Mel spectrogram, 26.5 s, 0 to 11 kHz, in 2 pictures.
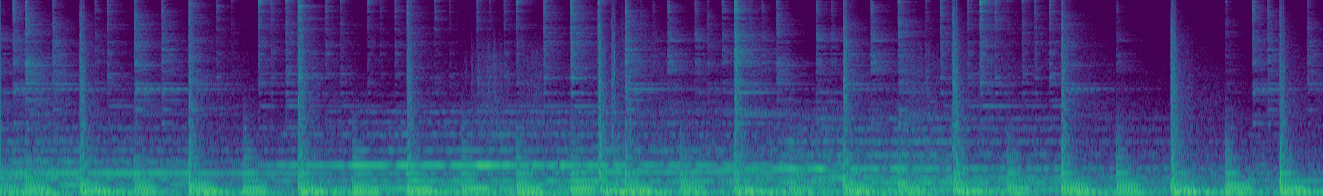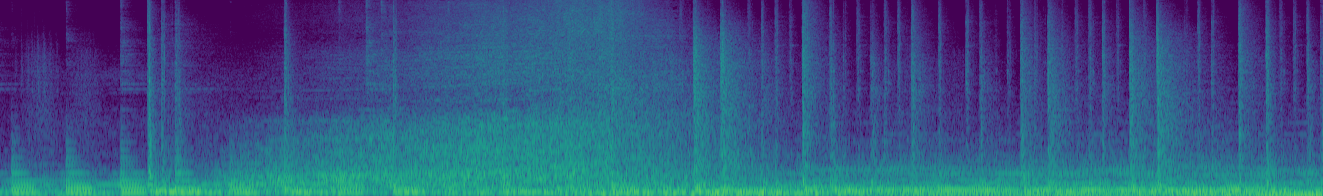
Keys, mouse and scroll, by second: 0.0 s, 0.9 s, 3.8 click, 4.0 click, 5.5 middle click, 6.0 click, 7.1 s, 10.4 middle click, 11.5-13.0 middle drag, 13.2 middle click, 13.7 middle click, 15.2 s, 20.4 Tab, 21.0 h, 21.1-22.3 middle drag, 22.3-23.3 drag, 23.3 middle click, 23.5 click, 24.1 Tab, 25.5 s.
